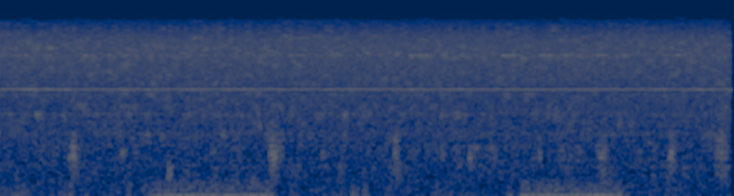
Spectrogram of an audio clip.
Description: Mr. Tiddles is snoring, keeping Potato awake.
